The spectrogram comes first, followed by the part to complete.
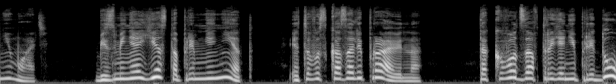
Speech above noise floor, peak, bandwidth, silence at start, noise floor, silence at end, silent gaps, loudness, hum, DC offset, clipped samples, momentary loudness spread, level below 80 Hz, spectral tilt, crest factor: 35 dB; 0 dBFS; 18 kHz; 0 s; -49 dBFS; 0 s; none; -14 LUFS; none; under 0.1%; under 0.1%; 11 LU; -48 dBFS; -4 dB/octave; 14 dB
